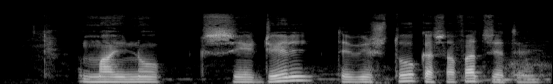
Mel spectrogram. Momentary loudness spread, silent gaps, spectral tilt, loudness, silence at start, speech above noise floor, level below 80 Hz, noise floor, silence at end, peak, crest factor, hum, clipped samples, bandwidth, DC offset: 10 LU; none; -6 dB/octave; -22 LUFS; 0.45 s; 26 dB; -54 dBFS; -47 dBFS; 0.05 s; -2 dBFS; 20 dB; none; under 0.1%; 11.5 kHz; under 0.1%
